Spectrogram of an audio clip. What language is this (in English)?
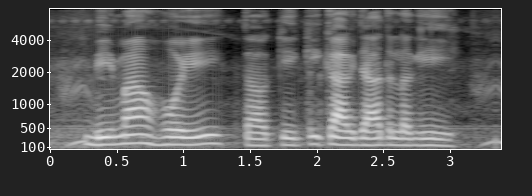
Magahi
